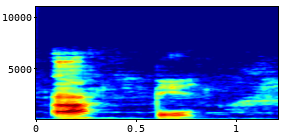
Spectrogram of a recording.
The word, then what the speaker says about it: apple: Son dos sílabas, apple. Y el acento enfático en la primera, apple.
